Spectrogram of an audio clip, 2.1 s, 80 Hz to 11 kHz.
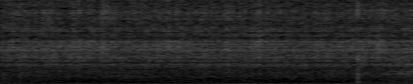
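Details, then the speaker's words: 1946 GE Model 50 tube clock radio, powered up after replacing a capacitor: faint steady gritty buzz over a low hum from the clock motor, which sounds noisy; owner suspects the gears need oiling. "see what happens you can definitely hear the clock"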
